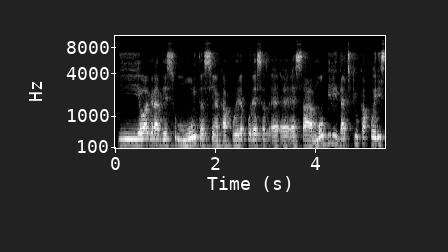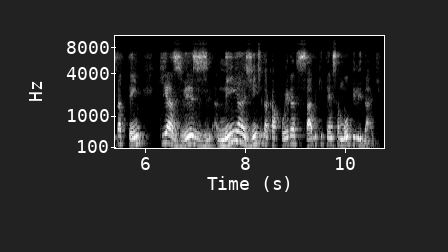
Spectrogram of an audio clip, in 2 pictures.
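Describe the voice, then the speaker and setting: A man's voice: mid-range voice, normal speed, hardly any pauses, mellow. A man speaks in a mid-range voice. He talks hesitantly, with fillers and restarts, as a guest on a video-call live stream. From Brazil. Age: 30s. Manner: hesitant, many fillers and restarts, uneven pace. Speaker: capoeira instructor, guest.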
